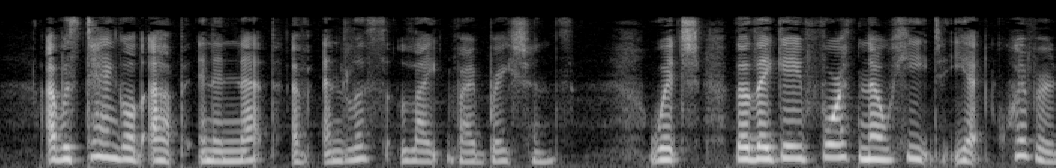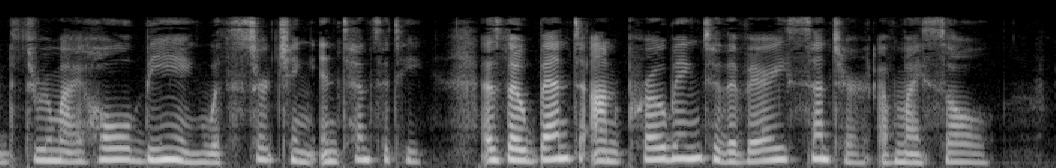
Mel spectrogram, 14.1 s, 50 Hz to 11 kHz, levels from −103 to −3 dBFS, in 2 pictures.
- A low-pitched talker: No, high, 210 Hz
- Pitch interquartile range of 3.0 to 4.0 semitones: Yes, average, 3.3 semitones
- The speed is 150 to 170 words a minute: Yes, average, 165 wpm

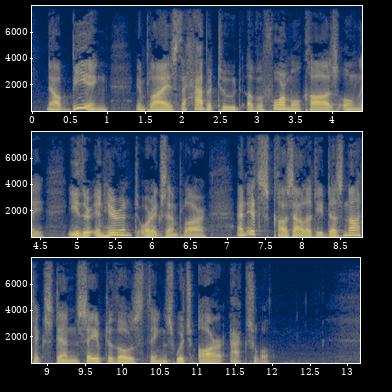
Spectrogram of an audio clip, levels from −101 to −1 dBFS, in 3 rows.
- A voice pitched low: Yes, low, 115 Hz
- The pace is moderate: No, slow, 125 wpm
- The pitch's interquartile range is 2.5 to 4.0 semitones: Yes, average, 3.6 semitones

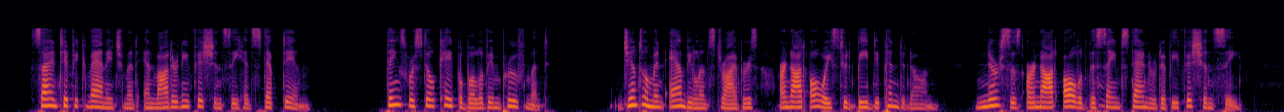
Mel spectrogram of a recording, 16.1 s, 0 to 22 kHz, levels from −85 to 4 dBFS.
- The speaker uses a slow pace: Yes, slow, 125 wpm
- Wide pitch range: No, average, 4.2 semitones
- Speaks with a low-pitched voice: No, medium, 180 Hz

